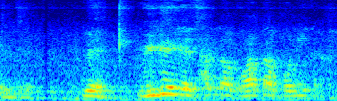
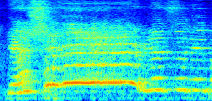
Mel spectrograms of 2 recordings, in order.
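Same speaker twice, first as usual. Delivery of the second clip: high, loud desperate call; calling out to Jesus; 11 semitones higher, 8 dB louder than usual. Acted. Sick man calls out to passing Jesus, high and loud. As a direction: shout after Jesus as he passes.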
